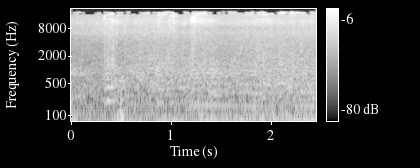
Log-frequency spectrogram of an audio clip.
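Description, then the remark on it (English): A dense swarm of bees buzzes continuously, a steady droning hum that swells slightly louder partway through, with no voices or other sounds. “This all directs the female bee swarms to fly into the next valley around the barn, over the hill, through the forest to a flowering tree.”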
